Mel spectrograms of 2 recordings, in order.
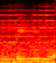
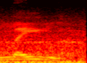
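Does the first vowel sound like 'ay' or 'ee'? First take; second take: ee; ay. First: The first vowel sounds like 'ee'. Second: The first vowel sounds like 'ay'. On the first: The speaker calls it wrong. "you have to pronounce it not Leland" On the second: The speaker calls it right. "it's Leyland"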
